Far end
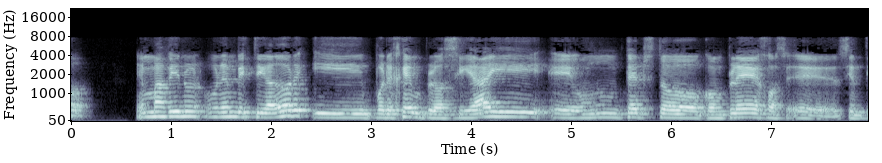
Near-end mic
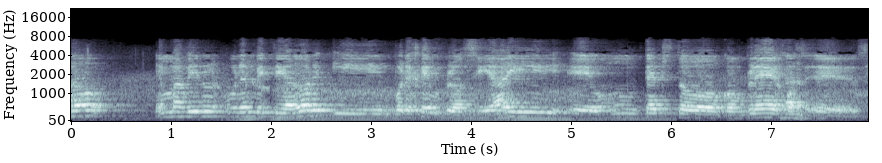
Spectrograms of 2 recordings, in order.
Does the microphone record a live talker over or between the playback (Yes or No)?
Yes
